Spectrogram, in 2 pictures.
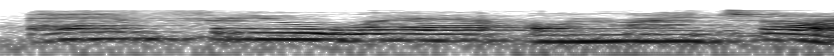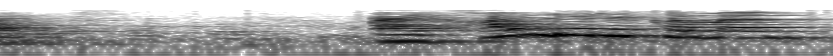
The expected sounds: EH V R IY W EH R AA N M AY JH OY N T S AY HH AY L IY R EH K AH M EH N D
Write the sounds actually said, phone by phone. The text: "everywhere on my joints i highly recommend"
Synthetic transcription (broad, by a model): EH V R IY W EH R AA N M AY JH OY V T AY HH AY L IY R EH K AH M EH N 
